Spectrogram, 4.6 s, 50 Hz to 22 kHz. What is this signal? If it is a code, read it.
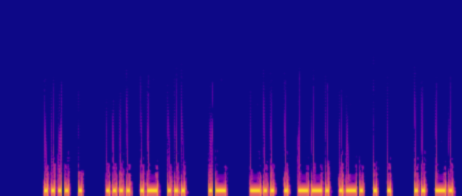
Morse code, heard as a keyed tone, about 34 wpm, 700 Hz. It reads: HE HAS A DEGREE IN
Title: Sentences from Top 1500 Words 35wpm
